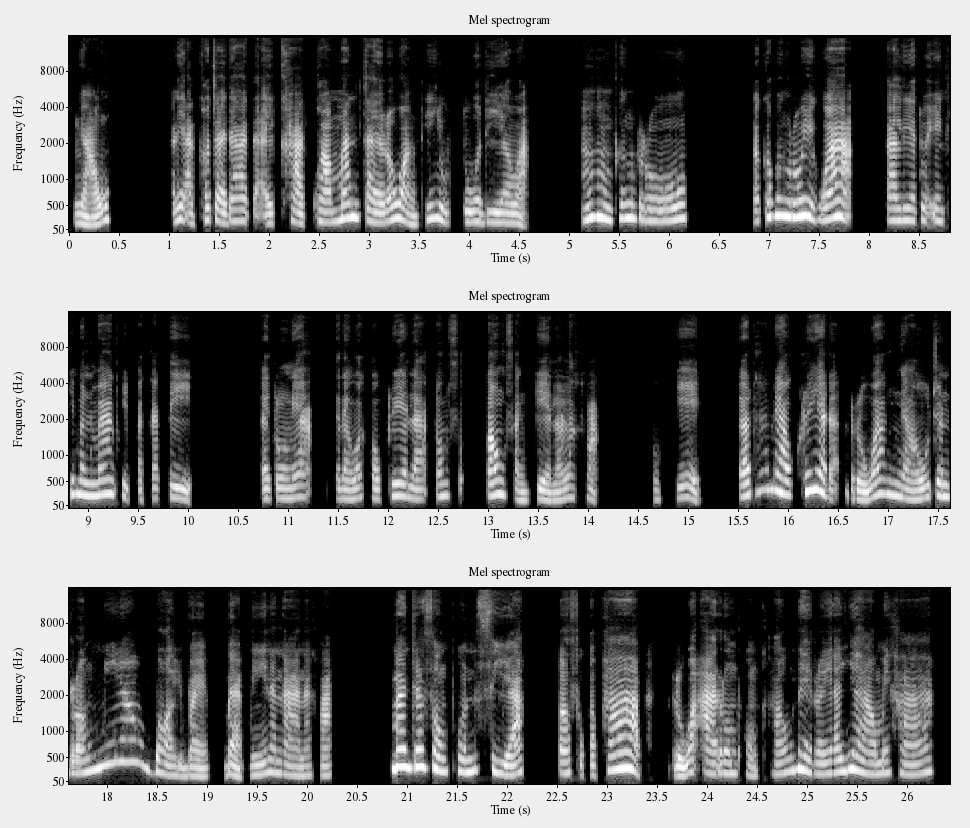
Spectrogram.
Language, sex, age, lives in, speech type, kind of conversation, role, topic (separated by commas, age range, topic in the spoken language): Thai, female, 35-39, Thailand, read, expert-assistant, asker, เพราะอะไรแมวถึงร้องเมี้ยว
